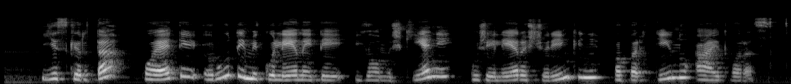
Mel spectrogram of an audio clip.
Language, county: Lithuanian, Kaunas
